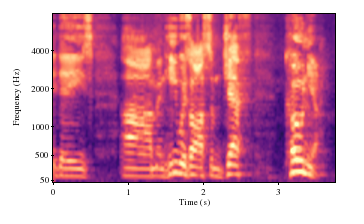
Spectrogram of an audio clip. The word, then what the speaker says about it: Jeff Konya: Jeff Konya. I said it right that time.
